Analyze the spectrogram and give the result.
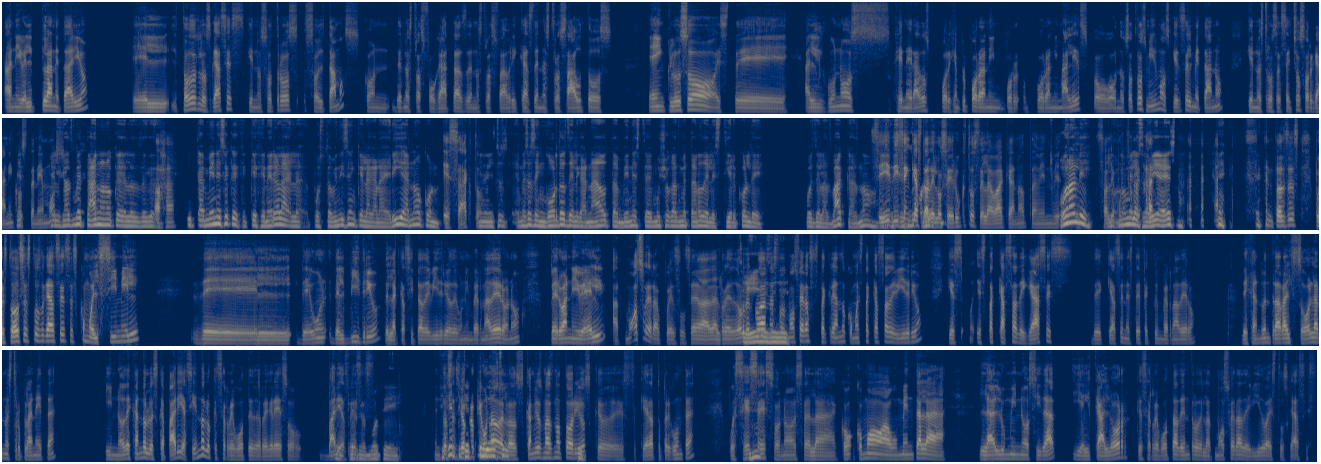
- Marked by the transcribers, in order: laugh; chuckle
- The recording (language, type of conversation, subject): Spanish, podcast, ¿Cómo explicarías el cambio climático a alguien que no sabe nada?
